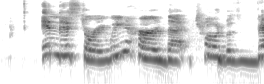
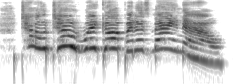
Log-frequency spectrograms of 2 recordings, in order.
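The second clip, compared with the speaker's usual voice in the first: very high, loud wake-up call; excited shouting; 14 dB louder than usual. A narrator's reading. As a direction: shout him awake with joy. Frog waking Toad.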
